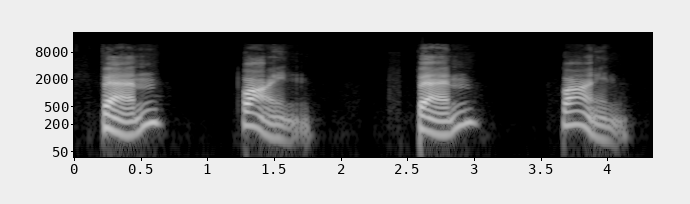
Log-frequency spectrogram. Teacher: তাহলে বলছে এই, say and day, wants to say May Day is a holiday, wants to say May Day is a holiday। অ্যাফ, নিচের ঠোঁট উপরের দাঁত এসে কামড় লেগে বলবে অ্যাফ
